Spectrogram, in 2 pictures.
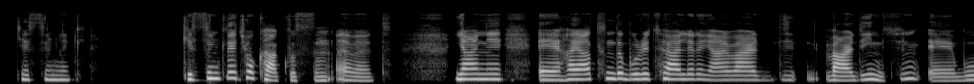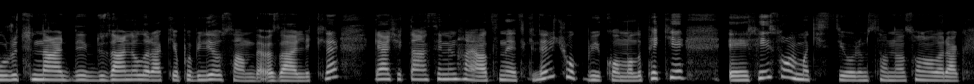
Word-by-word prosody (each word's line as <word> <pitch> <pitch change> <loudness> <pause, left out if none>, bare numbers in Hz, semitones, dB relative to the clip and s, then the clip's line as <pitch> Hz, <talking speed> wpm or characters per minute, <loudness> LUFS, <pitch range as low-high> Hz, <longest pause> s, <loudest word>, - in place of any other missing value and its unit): Kesinlikle. 220 -1 -3 0.9
Kesinlikle 275 +6 +5
çok 290 -3 +2
haklısın. 185 -1 +2
Evet. 175 -2 -2 0.6
Yani, 245 0 +6 0.4
eee, 205 0 +6
hayatında 240 +4 +5
bu 240 +1 +3
ritüellere 240 -1 +4
yer 205 -1 0
verdiği 210 0 -1 0.3
verdiğin 200 +3 +4
için, 255 +8 -4
eee, 175 0 -2
bu 210 +3 -2
rutinleri 210 -3 -2
düzenli 210 +1 -1
olarak 205 -2 -3
yapabiliyorsan 205 -4 -5
da 165 - -5
özellikle, 175 - -3 0.3
gerçekten 235 -1 -3
senin 240 +1 -3
hayatına 215 -3 -3
etkileri 225 - -5
çok 310 - -6
büyük 200 -1 -7
olmalı. 180 0 -4
Peki, 310 +3 -2 0.4
eee, 200 +1 0
şeyi 295 - -4
sormak 270 - -2
istiyorum 190 -2 -6
sana 185 -1 -8
son 205 +2 -7
olarak. 185 -3 -3
210 Hz, 115 wpm, -26 LUFS, 195-240 Hz, 0.9 s, Yani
